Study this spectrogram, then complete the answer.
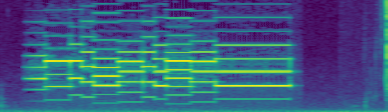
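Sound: nokia mobile phone ringtone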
